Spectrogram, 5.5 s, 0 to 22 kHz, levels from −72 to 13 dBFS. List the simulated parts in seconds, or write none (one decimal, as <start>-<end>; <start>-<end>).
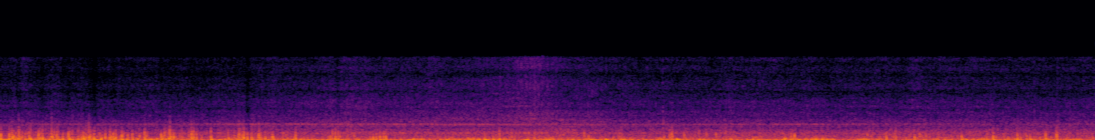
0.0-1.1; 2.3-3.3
